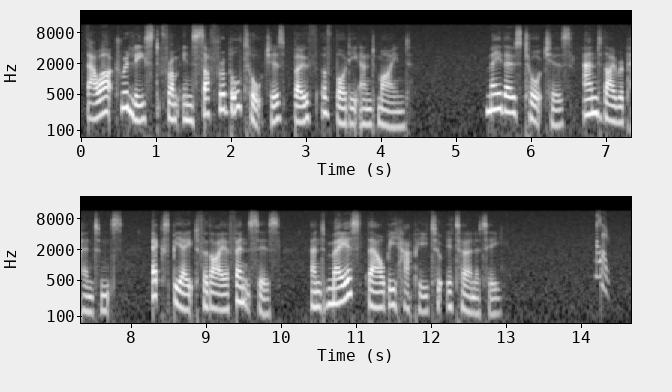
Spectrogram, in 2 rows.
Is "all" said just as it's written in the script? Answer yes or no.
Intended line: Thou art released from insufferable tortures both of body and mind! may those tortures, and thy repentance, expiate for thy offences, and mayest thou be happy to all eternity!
no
